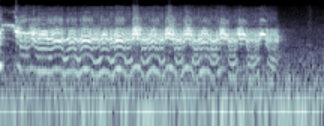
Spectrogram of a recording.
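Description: A young kite calling: one long, loud, quavering scream whose pitch wavers rapidly up and down, breaking off shortly before the end.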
